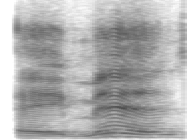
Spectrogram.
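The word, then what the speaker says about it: Ammon: signifying fire the being the name amun spelled a-m-m-o-n pronounced in all manner of ways through the nose through the throat but always with the eyes shut to relieve them from the dazzling of the sun's rays as amen spell a hyphen m-e-n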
